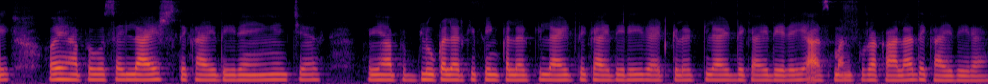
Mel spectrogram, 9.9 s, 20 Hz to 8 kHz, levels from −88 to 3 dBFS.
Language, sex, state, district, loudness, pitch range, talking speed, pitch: Hindi, female, Uttar Pradesh, Ghazipur, -35 LUFS, 180-190 Hz, 235 wpm, 185 Hz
